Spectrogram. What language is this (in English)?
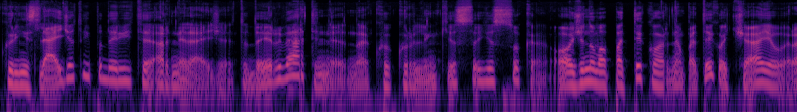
Lithuanian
